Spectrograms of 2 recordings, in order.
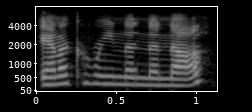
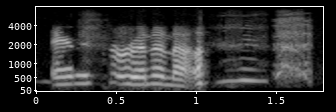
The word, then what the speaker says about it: Anna Karenina: um, So she's starring as Anna Karina Nana. That's how I pronounce it every time. I don't take any questions. Anna Karenina.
